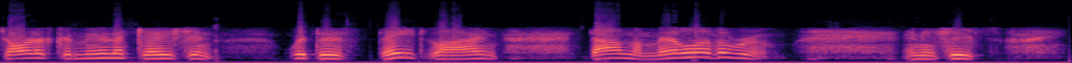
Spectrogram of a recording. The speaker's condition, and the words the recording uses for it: Throat cancer. You have some throat issues or something.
